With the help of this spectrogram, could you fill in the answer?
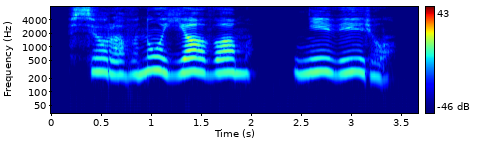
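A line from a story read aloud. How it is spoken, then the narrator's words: Whisper. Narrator (Russian): прошептала она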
